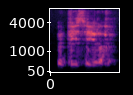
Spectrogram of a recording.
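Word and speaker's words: Viscera: Give us that album title with your pronunciation one more time. Visera.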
